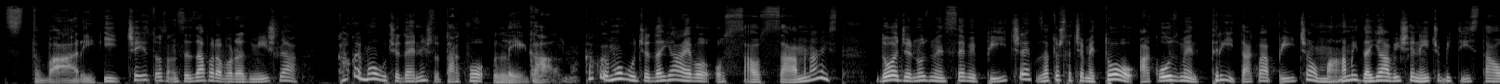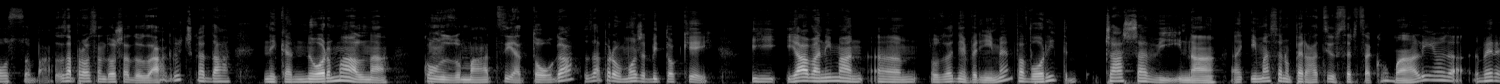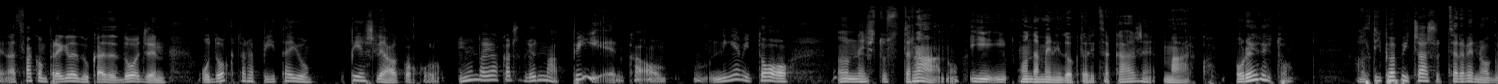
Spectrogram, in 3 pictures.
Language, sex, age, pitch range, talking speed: Croatian, male, 20-39, 120-170 Hz, 155 wpm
